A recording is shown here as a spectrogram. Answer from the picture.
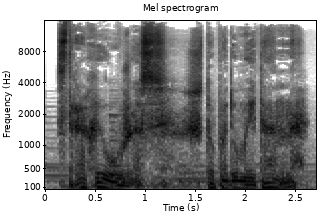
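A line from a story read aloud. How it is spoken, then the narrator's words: Sighing. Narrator (Russian): вздохнул Матвей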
